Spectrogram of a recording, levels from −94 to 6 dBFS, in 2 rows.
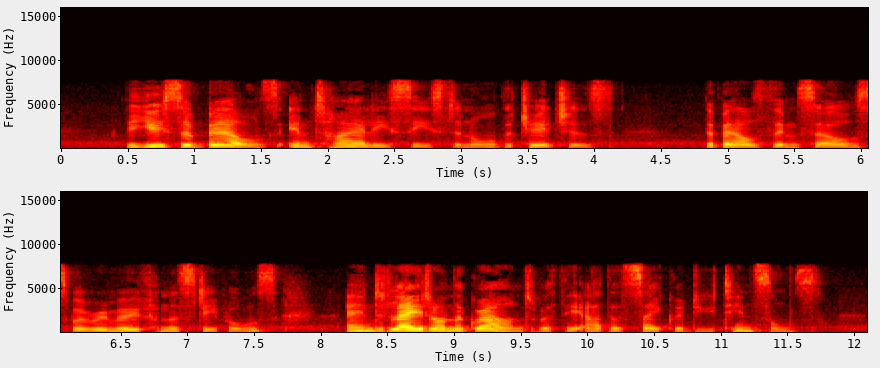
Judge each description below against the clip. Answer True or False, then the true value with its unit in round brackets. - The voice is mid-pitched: True (180 Hz)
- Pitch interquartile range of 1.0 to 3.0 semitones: False (3.6 semitones)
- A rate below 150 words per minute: True (140 wpm)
